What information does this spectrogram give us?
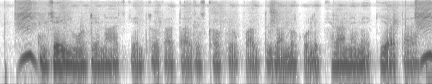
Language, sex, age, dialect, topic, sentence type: Hindi, male, 18-24, Awadhi Bundeli, agriculture, statement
